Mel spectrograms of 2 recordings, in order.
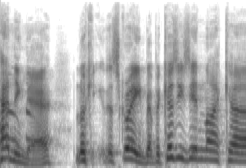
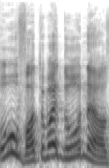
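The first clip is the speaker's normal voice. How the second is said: put-on European accent, put on and higher; 6 semitones higher than usual. Retelling a manager's confusion at a cable problem: Daniel Farke impression. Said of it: "This is my best accent".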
